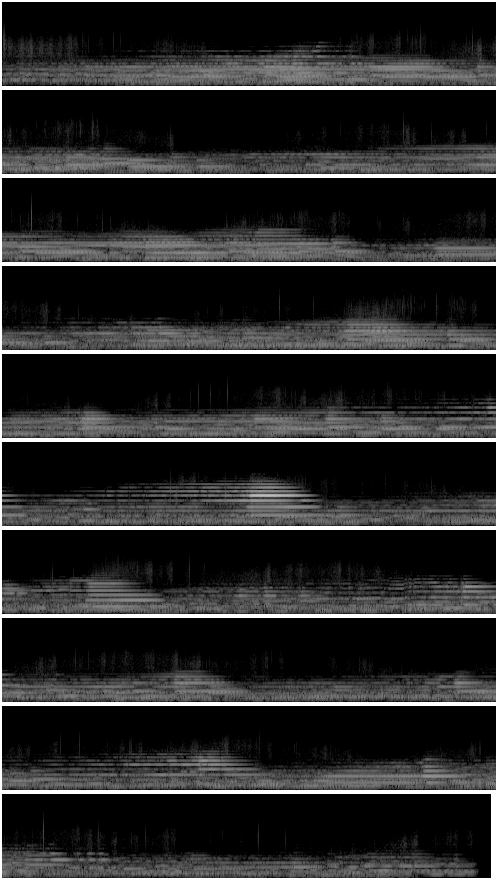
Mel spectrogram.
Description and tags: Processed Synth Chord Progression
Synth Processed Experimental Drone Ambient Atmosphere
Processed, Experimental, Atmosphere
